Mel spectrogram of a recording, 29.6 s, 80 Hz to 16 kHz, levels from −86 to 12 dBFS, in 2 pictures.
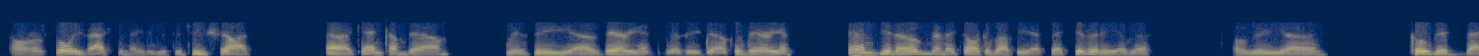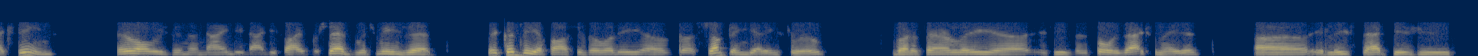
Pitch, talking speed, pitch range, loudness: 115 Hz, 140 wpm, 110-120 Hz, -25 LUFS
